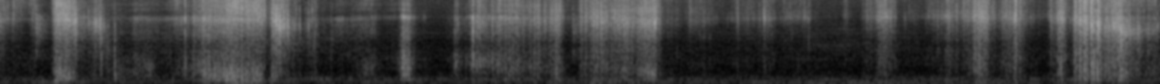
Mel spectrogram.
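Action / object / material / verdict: scrape / cotton swab rubbed inside a silicone ear / silicone / none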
